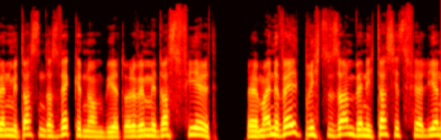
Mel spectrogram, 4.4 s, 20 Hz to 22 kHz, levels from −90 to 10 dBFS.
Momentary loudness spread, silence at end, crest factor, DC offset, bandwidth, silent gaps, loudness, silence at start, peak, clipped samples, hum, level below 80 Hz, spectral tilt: 5 LU; 0 s; 14 dB; under 0.1%; 19 kHz; 2.20-2.44 s; -16 LUFS; 0 s; -2 dBFS; under 0.1%; none; -56 dBFS; -5.5 dB/octave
